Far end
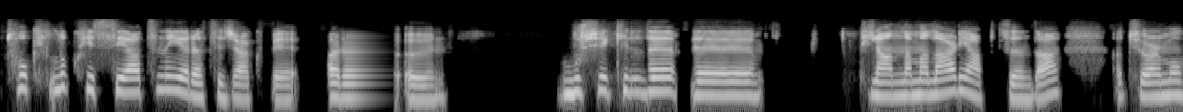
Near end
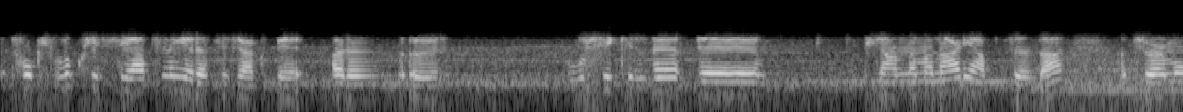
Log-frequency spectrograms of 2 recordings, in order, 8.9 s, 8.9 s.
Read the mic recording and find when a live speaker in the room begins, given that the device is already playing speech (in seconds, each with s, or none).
none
